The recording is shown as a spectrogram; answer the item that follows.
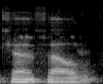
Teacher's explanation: yine raı kalın okuduk kardeşlerim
